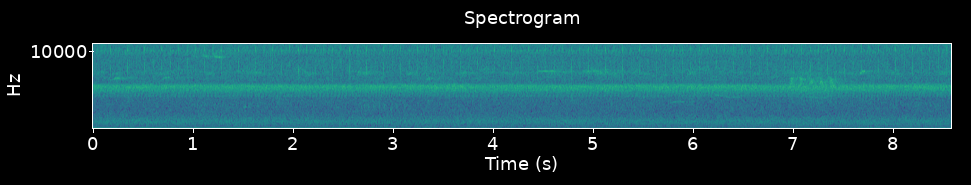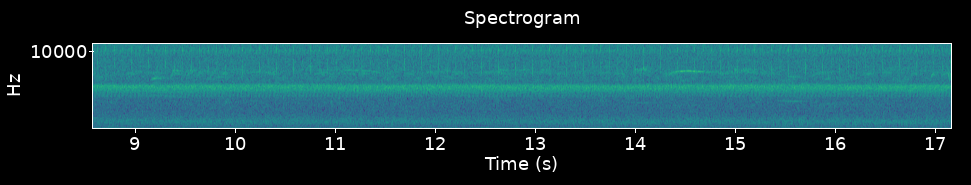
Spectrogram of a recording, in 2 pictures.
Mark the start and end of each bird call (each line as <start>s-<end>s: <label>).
0.0s-17.2s: Black-capped Chickadee (Poecile atricapillus)
14.1s-15.0s: Cedar Waxwing (Bombycilla cedrorum)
